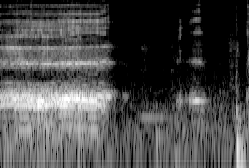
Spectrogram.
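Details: Person who chugged a can of cold sparkling water and tried not to burp lets out one long, loud voiced burp lasting over a second, then quiet room sounds; burping.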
